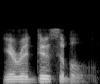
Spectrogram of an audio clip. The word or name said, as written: Irreducibility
